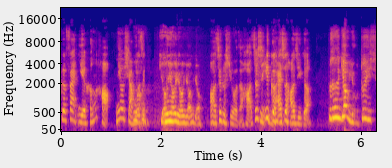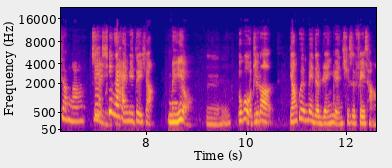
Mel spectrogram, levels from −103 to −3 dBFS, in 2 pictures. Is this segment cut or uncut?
uncut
